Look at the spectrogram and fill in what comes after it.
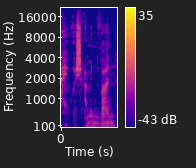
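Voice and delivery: put-on very soft, hushed German accent. Voicing a passenger watching the cars go by, in a German accent. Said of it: "I don't know why I'm using a German accent".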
